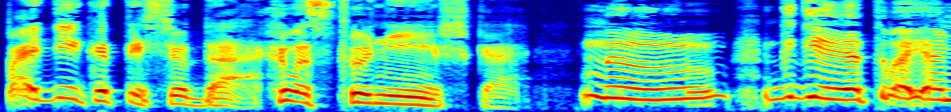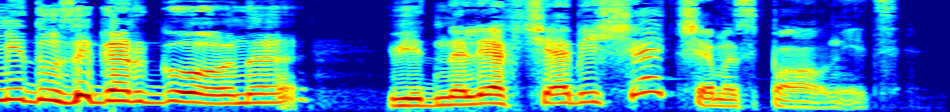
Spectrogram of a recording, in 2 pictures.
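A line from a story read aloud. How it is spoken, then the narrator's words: Laughing shout. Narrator (Russian): царь засмеялся и крикнул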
